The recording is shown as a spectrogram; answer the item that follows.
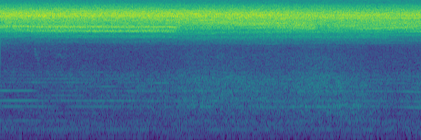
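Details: Cicada chorus at Lake Kamo, Sado City, in Japan's Niigata Prefecture: a constant high shrill whine without pause, over a faint low rumble.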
